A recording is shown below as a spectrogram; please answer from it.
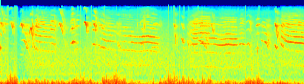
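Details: Captive Asian small-clawed otters at Zoo Duisburg, Germany, awaiting their food: a continuous run of high, thin, wavering chirps and squeals from several animals, partly covered by loud low rumbling and thumping noise.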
